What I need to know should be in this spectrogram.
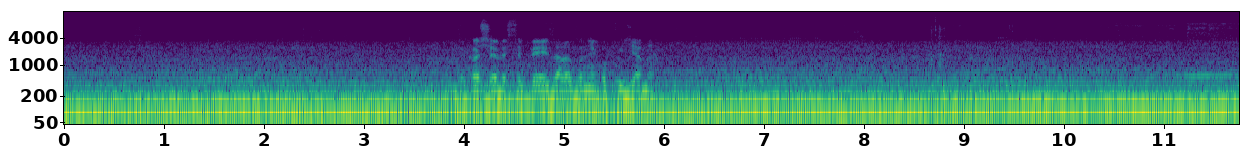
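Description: A tractor engine rumbles steadily from inside the cab.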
